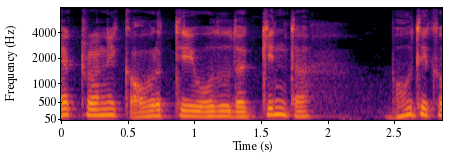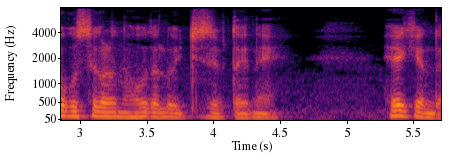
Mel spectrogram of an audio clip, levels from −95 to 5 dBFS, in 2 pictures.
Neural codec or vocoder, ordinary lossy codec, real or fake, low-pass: none; none; real; none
